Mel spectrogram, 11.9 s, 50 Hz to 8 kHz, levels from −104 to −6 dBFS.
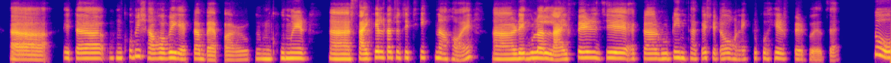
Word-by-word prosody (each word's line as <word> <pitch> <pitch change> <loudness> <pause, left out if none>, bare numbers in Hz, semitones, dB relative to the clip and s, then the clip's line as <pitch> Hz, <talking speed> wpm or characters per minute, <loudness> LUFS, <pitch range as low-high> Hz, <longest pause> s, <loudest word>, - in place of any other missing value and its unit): অ্যা - - +4 0.3
এটা 210 0 0 0.4
হু 220 - -7
খুবই 270 +3 -3
স্বাভাবিক 210 +2 +2
একটা 195 +2 -1
ব্যাপার। 160 0 -2 0.3
উম 195 -1 -3
ঘুমের 215 0 +2 0.4
অ্যা 195 -1 +4 0.3
সাইকেলটা 235 +5 +5
যদি 230 0 -3
ঠিক 235 -1 -7 0.2
না 210 - +2
হয় 175 +6 -3 0.3
অ্যা 190 - +2 0.3
রেগুলার 215 +1 +4
লাইফের 190 +7 +3 0.2
যে 225 0 +3 0.3
একটা 200 0 -4 0.2
রুটিন 205 +3 -1
থাকে, 200 +1 -8
সেটাও 200 0 -5
অনেকটুকু 185 +4 -11
হেরফের 200 -4 -4
হয়ে 80 0 -8
যায়। 145 +3 -12 0.5
তো - - 0
205 Hz, 140 wpm, -22 LUFS, 190-220 Hz, 0.5 s, সাইকেলটা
